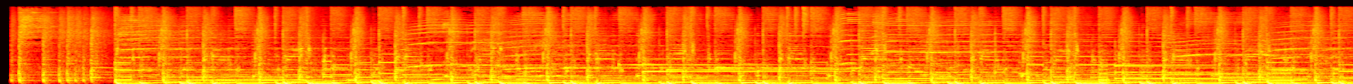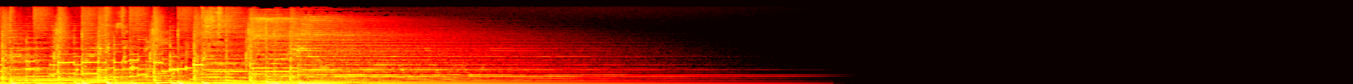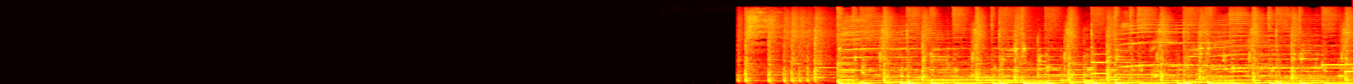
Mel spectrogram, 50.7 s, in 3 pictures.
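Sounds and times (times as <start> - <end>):
logo music: 1.2 - 25.8, 43.8 - 50.7.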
